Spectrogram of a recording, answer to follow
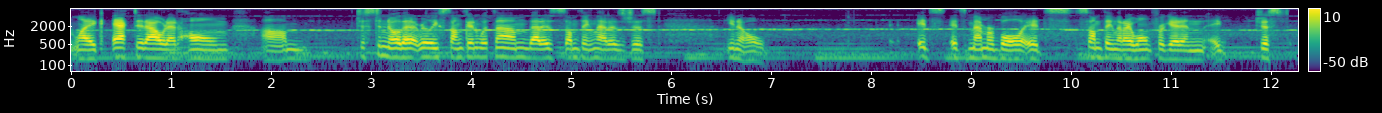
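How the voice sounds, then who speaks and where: A woman in her thirties from Illinois, a museum program coordinator answering interview questions in an earnest, reflective way with frequent "uh" and "um". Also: lowish voice. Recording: slightly muffled audio with faint music behind.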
